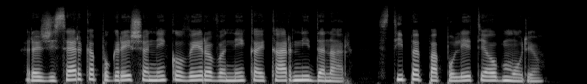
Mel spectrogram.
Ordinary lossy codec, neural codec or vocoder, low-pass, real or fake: none; autoencoder, 48 kHz, 32 numbers a frame, DAC-VAE, trained on Japanese speech; 19.8 kHz; fake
